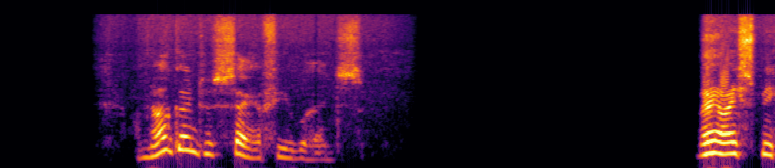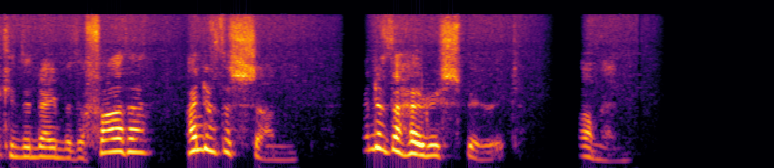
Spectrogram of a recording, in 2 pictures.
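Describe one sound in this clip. An older woman speaks calmly into a microphone, as if on an online call.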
